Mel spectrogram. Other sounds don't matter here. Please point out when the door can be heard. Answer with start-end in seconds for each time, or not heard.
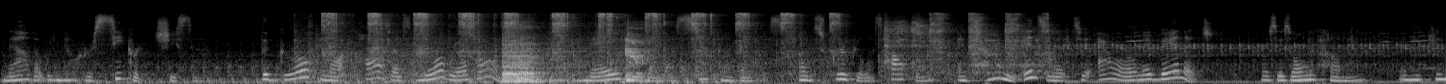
not heard.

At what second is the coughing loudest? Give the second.
5 s.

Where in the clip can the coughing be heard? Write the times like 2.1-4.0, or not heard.
5.0-6.5.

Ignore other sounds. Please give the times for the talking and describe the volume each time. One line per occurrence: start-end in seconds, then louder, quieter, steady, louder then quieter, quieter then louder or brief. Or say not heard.
0.0-14.4 steady.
